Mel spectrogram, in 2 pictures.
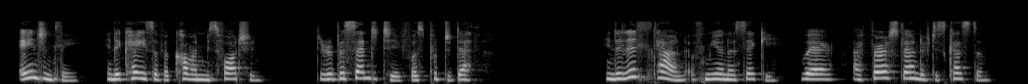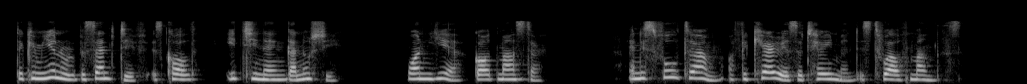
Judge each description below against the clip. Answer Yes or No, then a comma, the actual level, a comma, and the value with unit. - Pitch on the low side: No, high, 235 Hz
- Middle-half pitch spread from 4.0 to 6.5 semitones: No, average, 3.3 semitones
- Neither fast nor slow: Yes, average, 145 wpm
